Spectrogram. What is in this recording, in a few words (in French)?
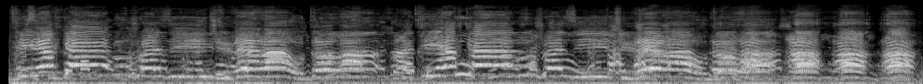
message vocal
